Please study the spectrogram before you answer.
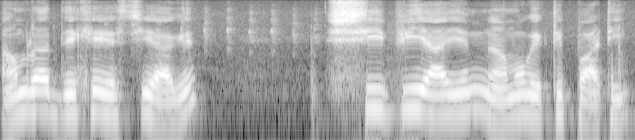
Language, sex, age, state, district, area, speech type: Bengali, male, 18-30, West Bengal, North 24 Parganas, urban, spontaneous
